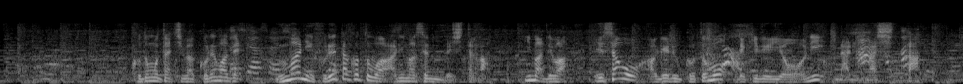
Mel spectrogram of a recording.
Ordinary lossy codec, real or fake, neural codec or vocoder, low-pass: AAC, 48 kbps; real; none; 7.2 kHz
